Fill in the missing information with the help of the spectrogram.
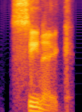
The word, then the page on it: scenic: British English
